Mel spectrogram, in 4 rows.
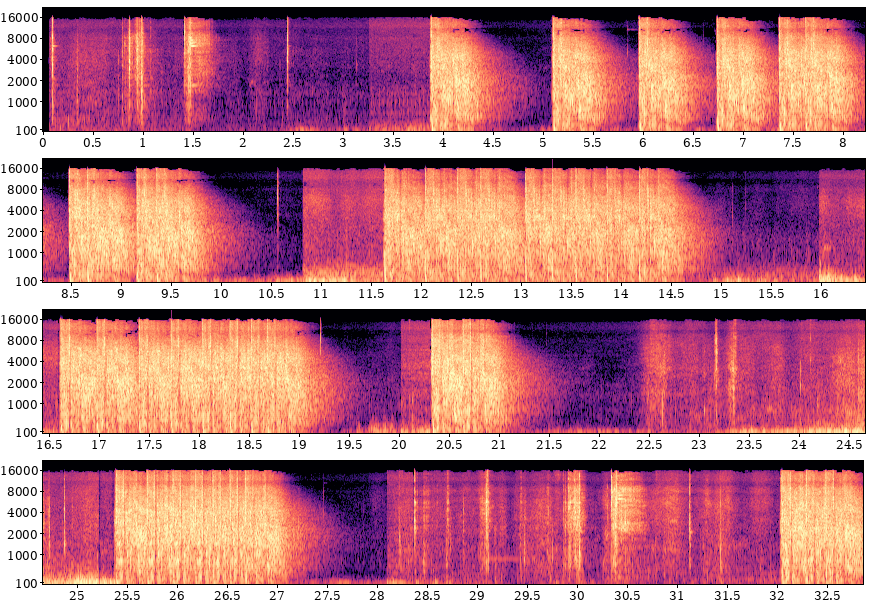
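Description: V-AR 9mm self-loading rifle with a locked breech firing: a run of single shots about two a second, then several strings of rapid fire, each lasting two to three seconds. Small clicks at the start and near the end.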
